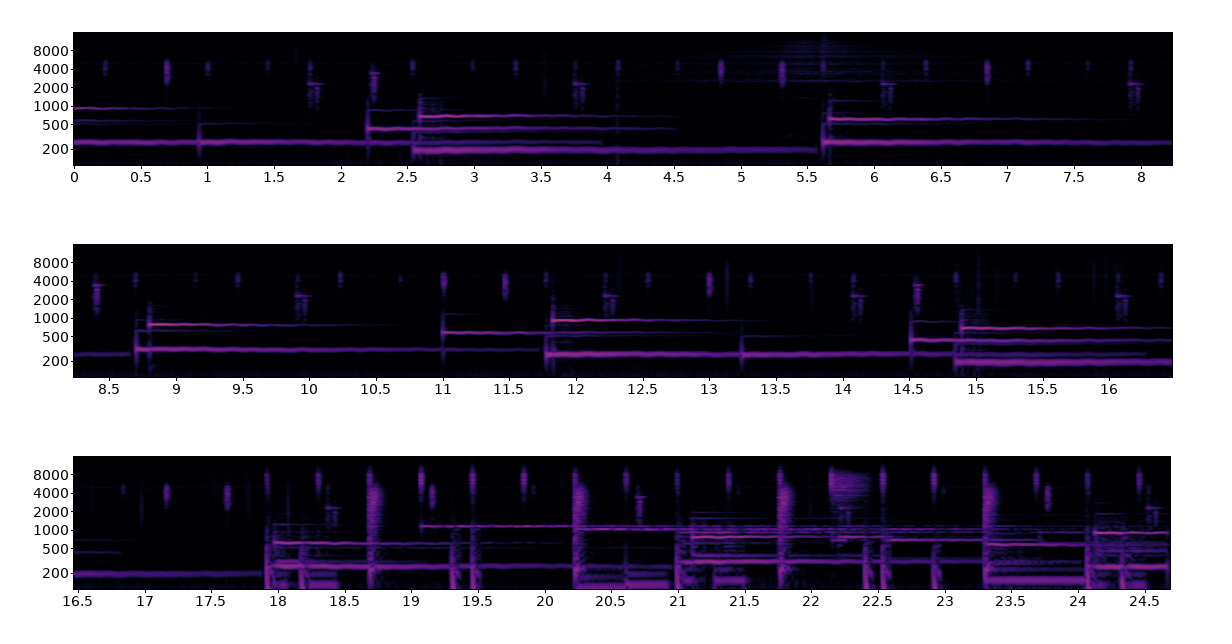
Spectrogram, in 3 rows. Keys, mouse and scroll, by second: 15.7 ctrl+z.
